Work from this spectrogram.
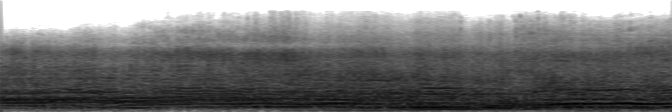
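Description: Stock race cars lapping Honor Speedway, a loud, continuous roar of several engines blending and shifting pitch as the pack circles the oval, with no voices over it.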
